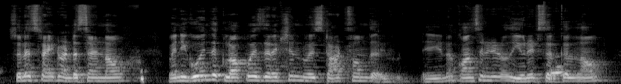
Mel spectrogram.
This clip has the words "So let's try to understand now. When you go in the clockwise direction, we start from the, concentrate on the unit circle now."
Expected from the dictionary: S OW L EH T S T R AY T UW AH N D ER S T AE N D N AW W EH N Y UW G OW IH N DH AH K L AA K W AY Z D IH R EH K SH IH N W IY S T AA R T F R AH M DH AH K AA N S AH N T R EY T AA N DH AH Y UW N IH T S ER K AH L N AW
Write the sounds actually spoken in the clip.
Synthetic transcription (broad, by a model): S OW L EH T S T R AY T UW AH N D ER S T AE N D N AW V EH N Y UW G OW IH N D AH K L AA K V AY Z D IH R EH K SH IH N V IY S T AA R T F R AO M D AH K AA N S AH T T EY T AA N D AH Y UW N IH T S ER K AH L N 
